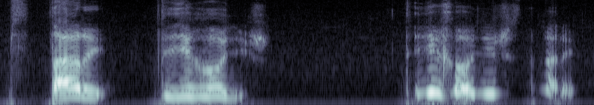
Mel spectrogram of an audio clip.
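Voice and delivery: high, loud pleading; distressed disbelief. Pretend. Gamer to companion who cannot walk, distressed and high. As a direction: cry out in dismay to a friend.

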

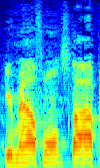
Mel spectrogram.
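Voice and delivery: usual speaking voice

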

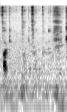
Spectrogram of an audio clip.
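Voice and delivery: under-breath whisper; whispered swearing. Real, not acted. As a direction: whisper it to yourself. Frustrated at name mix-up.

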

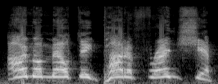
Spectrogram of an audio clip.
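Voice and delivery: shouted, high, mock-proud declaration; loud boast. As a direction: bellow it like a proud bragger. Host ranting boastfully on air.

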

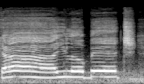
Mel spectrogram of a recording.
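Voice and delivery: high, loud jeer; retold taunting yell. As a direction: re-enact yelling insults at a passing guy. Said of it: "I was yelling at some guy".

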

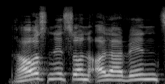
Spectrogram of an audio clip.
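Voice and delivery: put-on high little-boy complaint; son's voice. A narrator's reading. Son balking at playing outside, childish complaint. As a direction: pitch it well up, in Berlin dialect.

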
